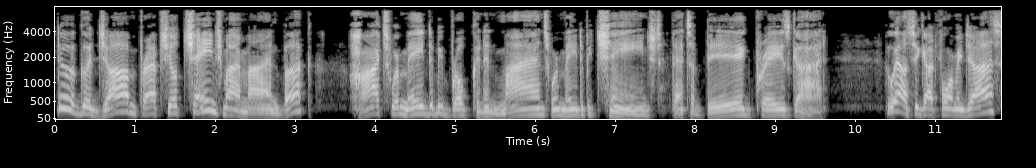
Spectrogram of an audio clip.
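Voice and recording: A man puts on a character voice at a fairly high pitch, speaking slowly with big pitch swings.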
